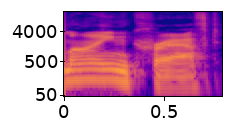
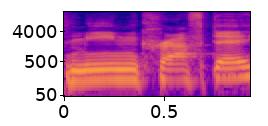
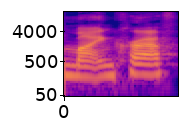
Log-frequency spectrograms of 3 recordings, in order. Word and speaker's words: Minecraft: It's not pronounced Mean Craft Day? No, exactly. No French accent in there. So yeah, I was a latecomer to the Minecraft world.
